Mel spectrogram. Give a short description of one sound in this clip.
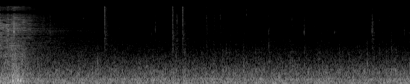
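Soft menu clicks sound.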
